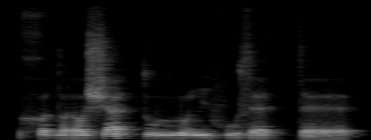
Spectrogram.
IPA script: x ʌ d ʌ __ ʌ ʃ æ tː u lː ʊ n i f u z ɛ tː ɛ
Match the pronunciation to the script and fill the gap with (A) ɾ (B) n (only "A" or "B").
A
